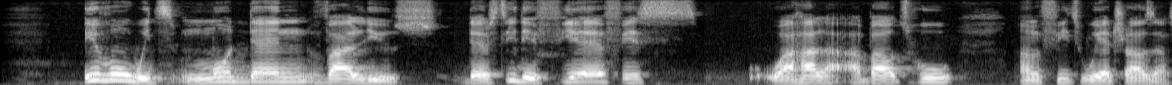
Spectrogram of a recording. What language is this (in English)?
Nigerian Pidgin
